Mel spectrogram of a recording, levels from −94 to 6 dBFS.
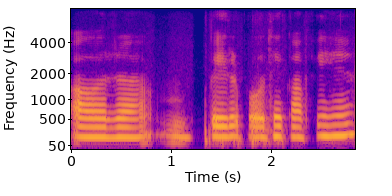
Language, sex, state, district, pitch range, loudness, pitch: Hindi, female, Chhattisgarh, Bastar, 170-185 Hz, -18 LUFS, 175 Hz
